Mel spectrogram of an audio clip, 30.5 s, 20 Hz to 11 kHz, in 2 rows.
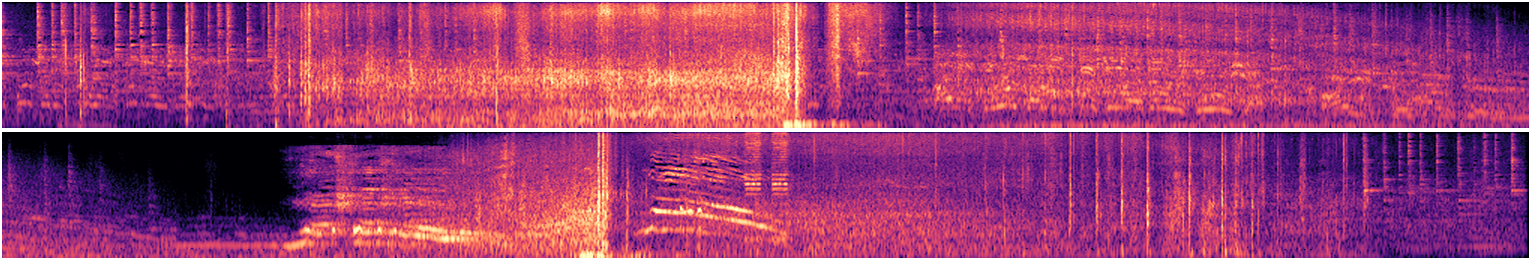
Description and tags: A skateboarder ollies a 17 staircase
skateboard, ollie, plaza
